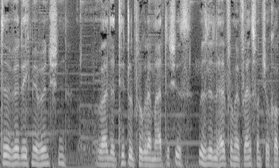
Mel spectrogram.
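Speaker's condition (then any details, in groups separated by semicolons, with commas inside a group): Parkinson's disease; almost no tremor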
